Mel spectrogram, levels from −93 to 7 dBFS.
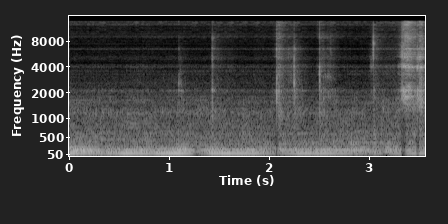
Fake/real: fake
